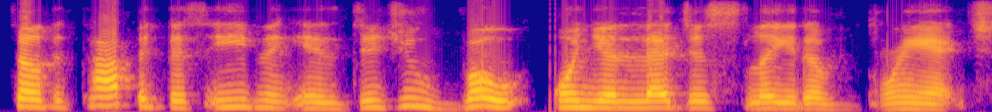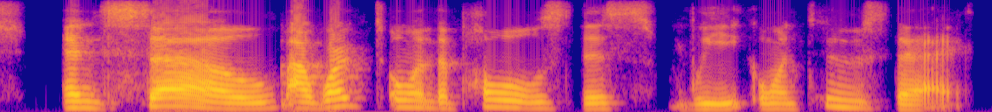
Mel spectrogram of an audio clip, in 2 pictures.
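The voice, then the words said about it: Unwell, allergy-affected voice. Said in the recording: “excuse my voice. I have really bad allergies.”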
